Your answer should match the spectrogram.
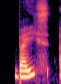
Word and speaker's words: vais: It's almost like one syllable. You're pronouncing it ever so slightly as two syllables there, vais. But run them together and just say vais.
